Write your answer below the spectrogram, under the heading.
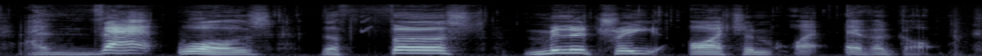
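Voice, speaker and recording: A man with an East London accent, high in pitch, with lively intonation and big swings in loudness. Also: fairly slow pace, dry, close sound with no echo. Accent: East End London (Cockney). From East London, England. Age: 60s. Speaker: military collector and podcast co-host. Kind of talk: casual chat.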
